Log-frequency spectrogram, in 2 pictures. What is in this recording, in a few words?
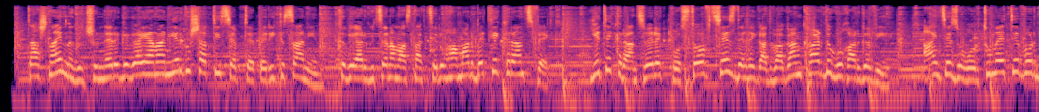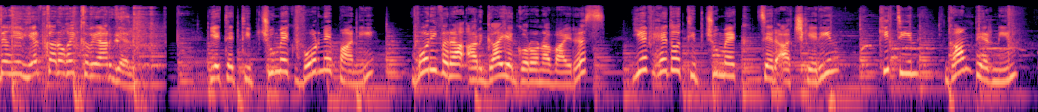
Commercial Armenian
